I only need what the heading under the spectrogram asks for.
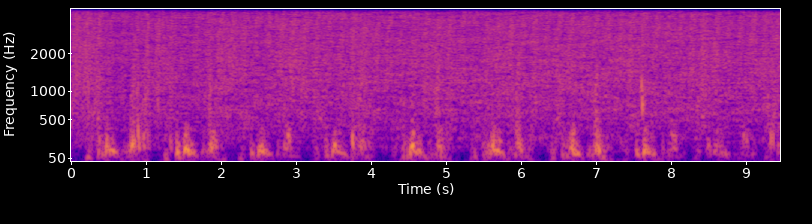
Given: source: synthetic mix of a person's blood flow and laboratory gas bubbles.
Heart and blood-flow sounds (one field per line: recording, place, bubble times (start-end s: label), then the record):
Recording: Doppler ultrasound of blood flow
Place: precordium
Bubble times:
0.84-1.05 s: bubbles
1.30-1.36 s: bubbles
3.72-3.87 s: bubbles
7.58-7.68 s: bubbles
9.30-9.39 s: bubbles
From the record:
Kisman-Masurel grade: 122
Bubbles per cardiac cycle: 1 to 2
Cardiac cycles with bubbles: 10 to 50%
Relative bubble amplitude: moderate (0.250 to 0.450)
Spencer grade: 2 (many but less than half of the cardiac periods contain bubble signals, singularly or in groups)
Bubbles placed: only in the low amplitude regions of the cardiac cycle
